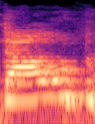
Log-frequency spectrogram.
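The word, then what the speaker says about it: doubt: जैसे आप लोग डाउट बोलते हो, ये डाउट, इस डाउट में ये बी साइलेंट है क्योंकि डाउट तो आप बोलते नहीं हो फ्रेंड्स, डाउट बोलते हो ना।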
